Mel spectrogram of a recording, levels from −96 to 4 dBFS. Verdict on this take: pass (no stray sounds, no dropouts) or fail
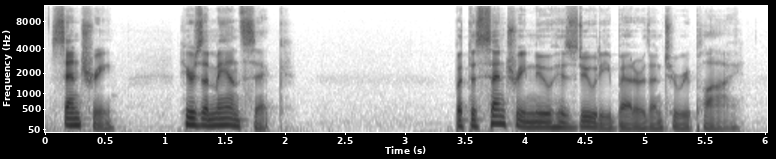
pass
